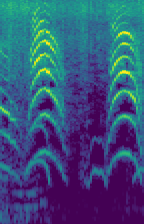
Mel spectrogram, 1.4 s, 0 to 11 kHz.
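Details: A 10-day-old kampung kitten protesting its first bath: two clear, high, arching meows about a second apart, separated by a short softer mew, in a quiet room.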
